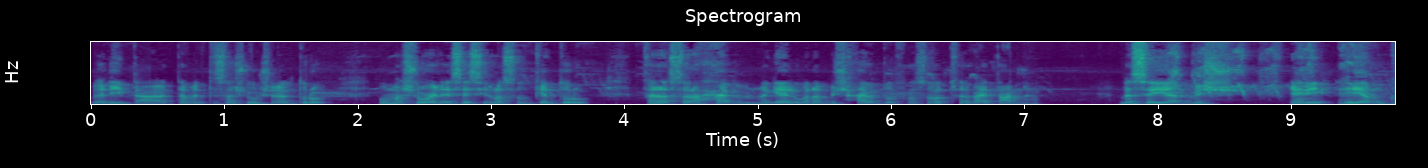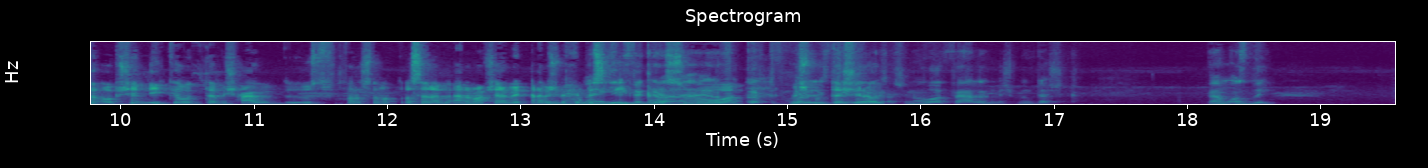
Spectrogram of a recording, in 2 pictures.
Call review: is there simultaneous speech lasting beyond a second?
Yes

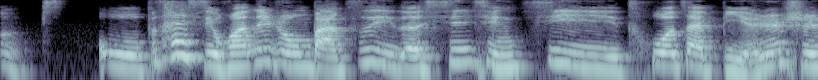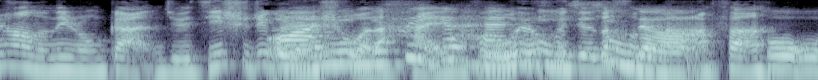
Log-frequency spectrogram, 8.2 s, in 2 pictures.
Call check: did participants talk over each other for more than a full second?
Yes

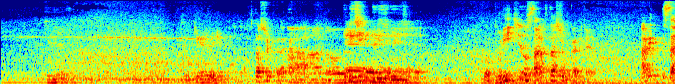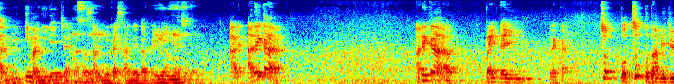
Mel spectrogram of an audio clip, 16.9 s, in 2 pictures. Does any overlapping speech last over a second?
Yes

